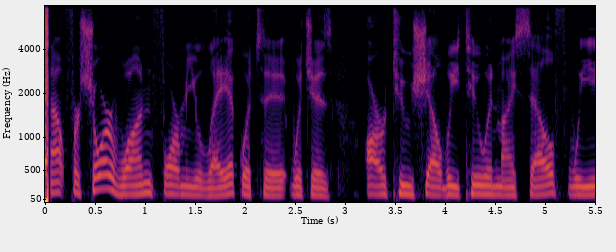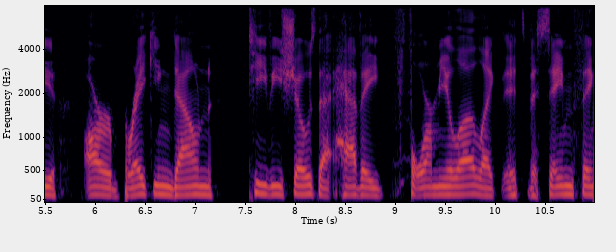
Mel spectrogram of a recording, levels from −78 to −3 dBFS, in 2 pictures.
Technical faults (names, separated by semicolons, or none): file tags played as audio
